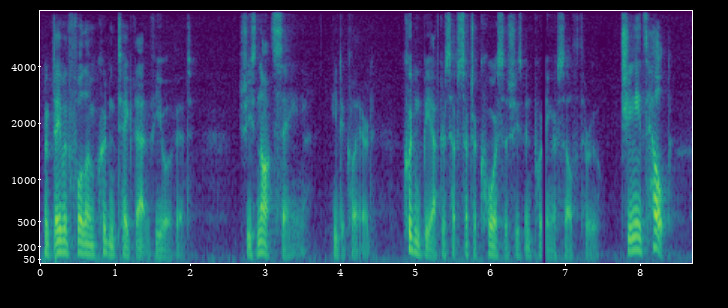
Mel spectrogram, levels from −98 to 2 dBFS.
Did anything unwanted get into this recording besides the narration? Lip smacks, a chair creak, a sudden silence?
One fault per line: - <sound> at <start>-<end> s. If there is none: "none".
- dropout at 6.7-6.7 s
